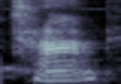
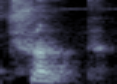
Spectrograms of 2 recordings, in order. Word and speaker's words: Trump: There's a difference in pronunciation. One is a tramp, tramp, and the other one is Trump. Trump as in cup, and tramp as in a cat. Okay, same difference. Cat and cut.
